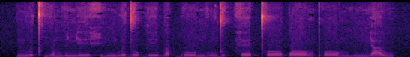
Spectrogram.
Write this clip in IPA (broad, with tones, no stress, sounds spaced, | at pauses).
n u˧˩ ə̯ t̪ʰ i˧ ə̯ m i˩ ə̯ ɲ eː˩˧ h i˥˨ ŋ u˥˨ ə̯ d o˥˨ b eː˩ b a˥˨ p̚ b oː˥˨ ɲ o˩ ŋ d o˧ k̚ h ɛː˧ p̚ t̪ʰ ɔː˩ p ɔː˥˨ ŋ pʰ ɔː˩˧ m i˧˩ ŋ ɲ a˧ w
